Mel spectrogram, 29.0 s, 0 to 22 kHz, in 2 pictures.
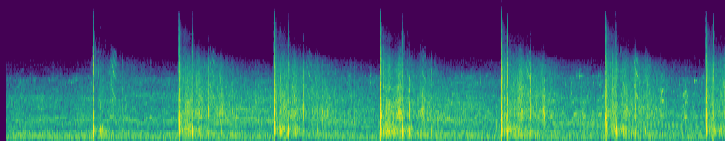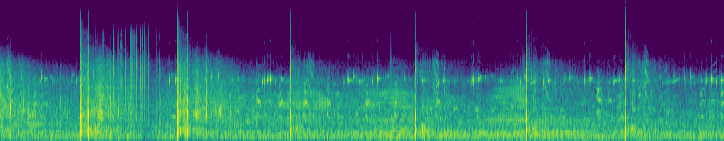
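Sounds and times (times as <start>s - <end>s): firework hiss and crackle: 1.4s - 21.5s
firework bangs: 1.6s - 24.3s, 24.9s - 28.9s.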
